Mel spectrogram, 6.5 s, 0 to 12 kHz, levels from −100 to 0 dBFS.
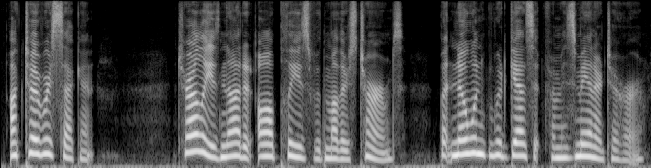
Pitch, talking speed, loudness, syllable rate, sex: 230 Hz, 195 wpm, -17 LUFS, 5.9 syllables/s, female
